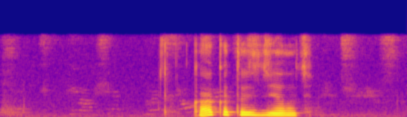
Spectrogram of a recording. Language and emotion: Russian, sad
